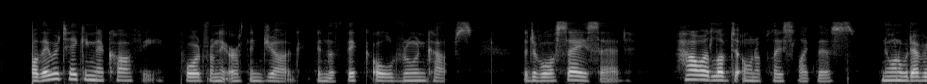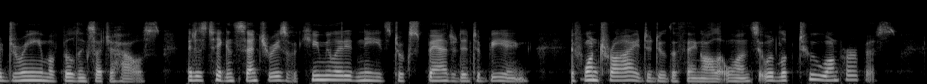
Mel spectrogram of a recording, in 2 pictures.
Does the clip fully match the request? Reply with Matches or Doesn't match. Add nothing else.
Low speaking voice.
Doesn't match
